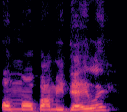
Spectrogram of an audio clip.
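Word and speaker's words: Omobamidele: if i can get his name right andrew on more bammy daily i think he's how he pronounced it is yes you've nailed that one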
